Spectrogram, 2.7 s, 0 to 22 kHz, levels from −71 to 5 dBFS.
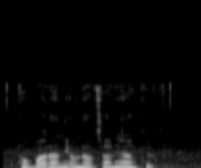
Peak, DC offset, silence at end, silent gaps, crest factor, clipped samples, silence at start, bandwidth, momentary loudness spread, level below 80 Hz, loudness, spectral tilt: -6 dBFS; under 0.1%; 0.65 s; none; 16 dB; under 0.1%; 0.25 s; 11.5 kHz; 9 LU; -56 dBFS; -22 LUFS; -7.5 dB/octave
